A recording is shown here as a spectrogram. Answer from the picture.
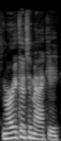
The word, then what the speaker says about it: Mariko Tamaki: I, I, said it right, right? I did it right. I never pronounce names right. – No, I'm that's okay. I'm, I'm awful with names too. Yes, Mariko Tamaki.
